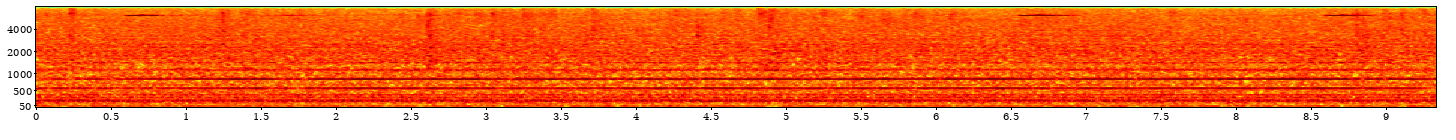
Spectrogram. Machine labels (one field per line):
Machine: fan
